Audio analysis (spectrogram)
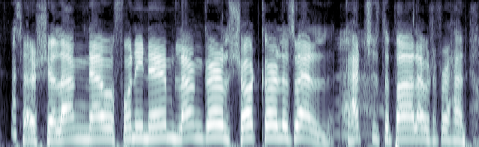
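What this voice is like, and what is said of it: Squeaky put-on Cork accent. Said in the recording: “if you go really squeaky, you can do the accent a little bit easier in Cork... as if you're commentating on a guy match”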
